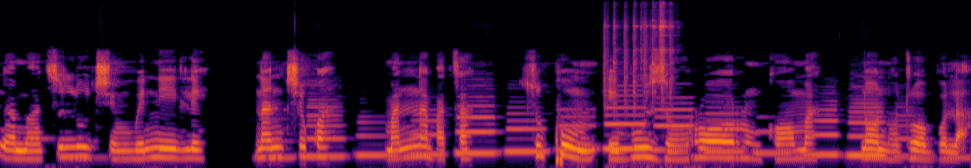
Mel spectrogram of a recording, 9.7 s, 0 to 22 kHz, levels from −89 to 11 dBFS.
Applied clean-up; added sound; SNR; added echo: classical method Wiener filter.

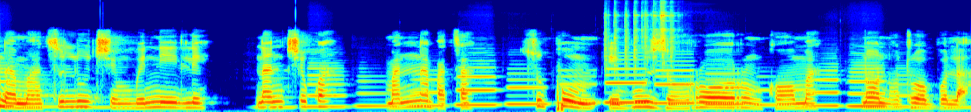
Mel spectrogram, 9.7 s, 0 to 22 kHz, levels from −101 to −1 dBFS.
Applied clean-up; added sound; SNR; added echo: none; Wind instrument, woodwind instrument + Tambourine; 7 dB; none.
